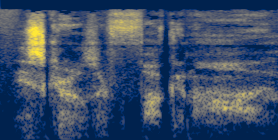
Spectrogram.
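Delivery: unvoiced conspiratorial whisper. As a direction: whisper it like a secret. Guy whispers to him.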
